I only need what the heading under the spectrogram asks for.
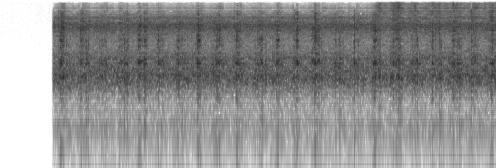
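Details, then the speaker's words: Ultrasound recording from sensor on housing of recently refurbished planetary gearbox: coarse gritty crunching with uneven modulating pulse, about two to three surges per second; oil inspection found wrong, degraded oil type. "this so from that sound there you can hear a modulating sound but you can also hear it sounding quite coarse a crunching sort of sound now this is something that was not what we would expect to here"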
